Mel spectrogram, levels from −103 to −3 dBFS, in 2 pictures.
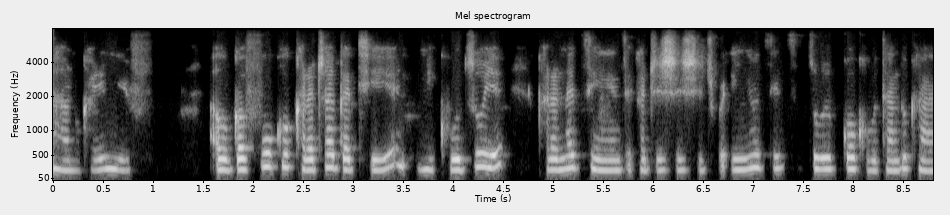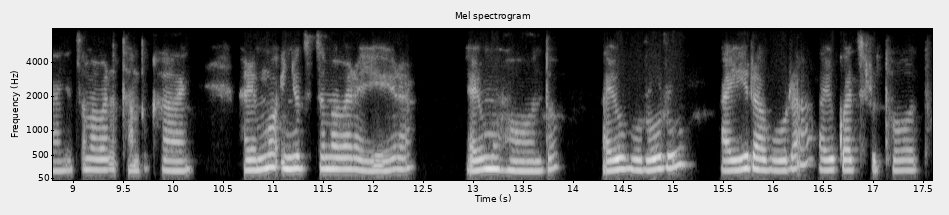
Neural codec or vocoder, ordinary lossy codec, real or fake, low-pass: none; Opus, 16 kbps; real; 7.2 kHz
